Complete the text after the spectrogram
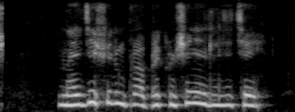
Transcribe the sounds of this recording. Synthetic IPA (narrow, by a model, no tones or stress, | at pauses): nɐjdʲifʲilʲmpɾəpɾʲɪklʲʉt͡ɕenʲɪjəd̪lʲɐdʲɪtʲej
